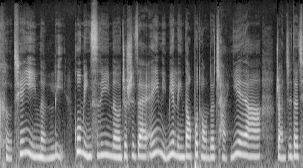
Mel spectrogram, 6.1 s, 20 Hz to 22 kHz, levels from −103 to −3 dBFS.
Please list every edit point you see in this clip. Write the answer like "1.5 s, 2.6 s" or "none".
1.4 s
